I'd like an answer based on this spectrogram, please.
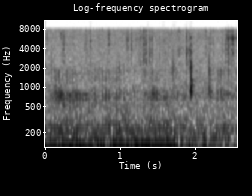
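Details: A male cat, Momotaro, licks and nurses unrelated kittens indoors, his contented purr a continuous low throb, broken by small clicks and rustles of the kittens moving against him.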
